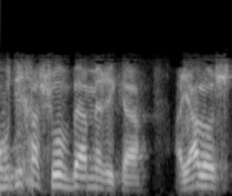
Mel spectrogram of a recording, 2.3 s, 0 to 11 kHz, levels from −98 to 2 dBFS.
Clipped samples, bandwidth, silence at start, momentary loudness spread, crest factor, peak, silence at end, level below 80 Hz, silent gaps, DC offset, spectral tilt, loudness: under 0.1%; 4.4 kHz; 0 s; 8 LU; 14 dB; -12 dBFS; 0 s; -68 dBFS; none; under 0.1%; -9 dB/octave; -27 LUFS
